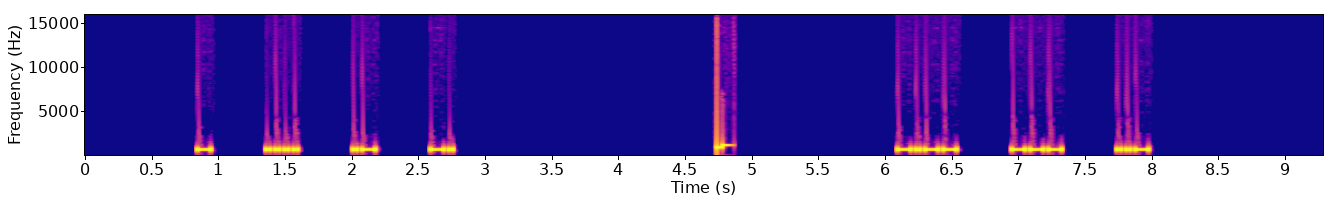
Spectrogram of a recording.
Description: Morse code, heard as a keyed tone, about 36 wpm, spaced as for 16 wpm, 690 Hz. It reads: THAN YOU
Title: 4x Character Spacing - Top 300 Words - 35wpm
